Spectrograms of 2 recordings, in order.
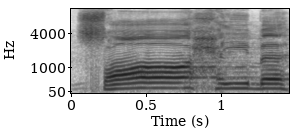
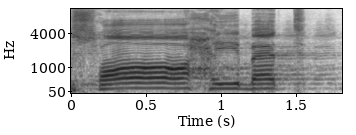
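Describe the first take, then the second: First: The word ends with an h sound. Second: The word ends with a t sound. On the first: The speaker calls it right. "Dia kena bunyi sahibah" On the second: The speaker calls it wrong. "Tak boleh bunyi dengan huruf ta. Tak boleh sahibat"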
